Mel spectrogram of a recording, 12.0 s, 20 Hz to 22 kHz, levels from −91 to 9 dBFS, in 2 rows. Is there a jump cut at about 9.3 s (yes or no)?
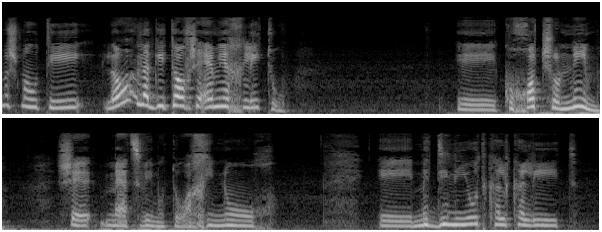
no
